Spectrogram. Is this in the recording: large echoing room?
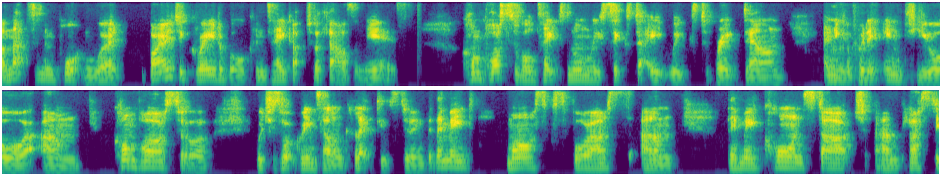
no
